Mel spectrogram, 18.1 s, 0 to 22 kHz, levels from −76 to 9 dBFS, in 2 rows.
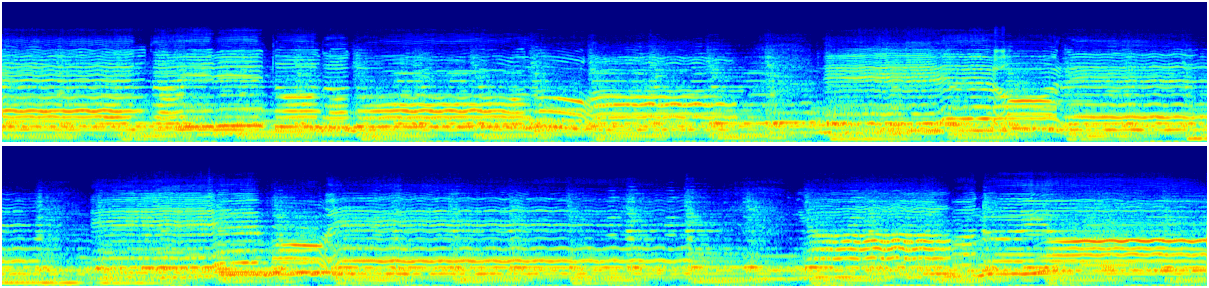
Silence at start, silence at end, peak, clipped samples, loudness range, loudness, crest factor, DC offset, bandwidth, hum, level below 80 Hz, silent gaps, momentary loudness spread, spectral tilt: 0 s; 0 s; 0 dBFS; under 0.1%; 3 LU; -13 LUFS; 12 dB; under 0.1%; 10 kHz; none; -42 dBFS; none; 6 LU; -6.5 dB/octave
